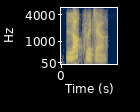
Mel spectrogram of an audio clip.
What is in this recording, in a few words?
"loquitur", Indian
